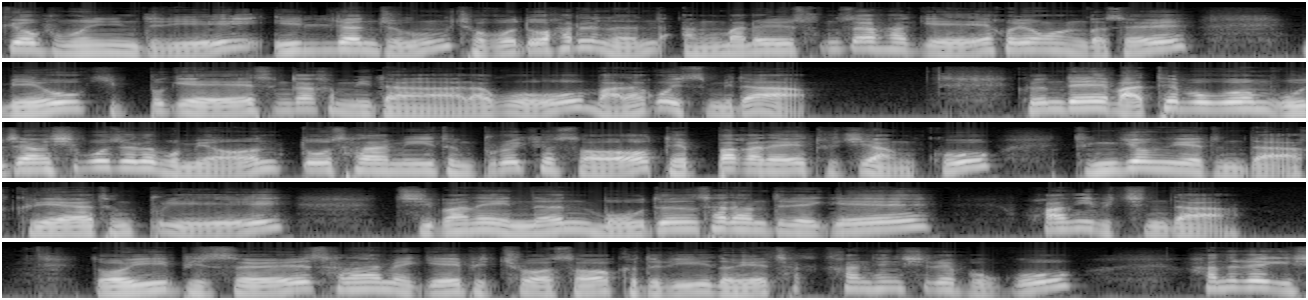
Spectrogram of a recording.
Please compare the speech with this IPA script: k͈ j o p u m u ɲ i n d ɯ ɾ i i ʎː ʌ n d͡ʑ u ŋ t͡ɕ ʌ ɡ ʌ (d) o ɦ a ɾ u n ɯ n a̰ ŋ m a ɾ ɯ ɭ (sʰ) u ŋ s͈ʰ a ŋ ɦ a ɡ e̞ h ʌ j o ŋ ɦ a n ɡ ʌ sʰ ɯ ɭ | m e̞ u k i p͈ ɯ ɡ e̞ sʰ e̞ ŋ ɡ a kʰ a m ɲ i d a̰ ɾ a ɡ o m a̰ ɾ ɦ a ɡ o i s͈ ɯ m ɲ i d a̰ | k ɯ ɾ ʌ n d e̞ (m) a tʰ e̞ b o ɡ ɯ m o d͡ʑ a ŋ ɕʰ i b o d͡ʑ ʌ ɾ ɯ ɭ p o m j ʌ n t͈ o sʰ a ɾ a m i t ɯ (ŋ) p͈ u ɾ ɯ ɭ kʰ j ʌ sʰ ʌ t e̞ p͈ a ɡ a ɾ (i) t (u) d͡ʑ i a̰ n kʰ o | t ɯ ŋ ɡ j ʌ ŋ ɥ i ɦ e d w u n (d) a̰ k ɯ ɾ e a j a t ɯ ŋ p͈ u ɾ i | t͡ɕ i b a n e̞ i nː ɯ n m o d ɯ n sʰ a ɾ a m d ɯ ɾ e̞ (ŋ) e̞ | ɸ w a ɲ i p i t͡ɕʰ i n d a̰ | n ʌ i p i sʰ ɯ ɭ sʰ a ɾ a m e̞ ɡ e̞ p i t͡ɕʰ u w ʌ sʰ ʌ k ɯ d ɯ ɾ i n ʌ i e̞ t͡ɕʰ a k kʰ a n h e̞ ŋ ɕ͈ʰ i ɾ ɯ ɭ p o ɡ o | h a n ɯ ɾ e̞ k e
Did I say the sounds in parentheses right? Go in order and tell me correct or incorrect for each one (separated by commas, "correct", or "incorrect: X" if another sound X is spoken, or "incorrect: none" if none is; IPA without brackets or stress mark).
correct, correct, correct, correct, incorrect: e, correct, correct, incorrect: ɡ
